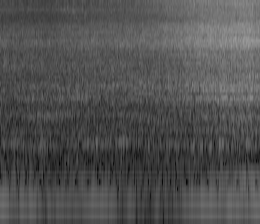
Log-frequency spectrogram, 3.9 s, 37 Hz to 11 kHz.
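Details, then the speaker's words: V8 truck after repair, running on all eight cylinders: a steady, even idle with a smooth low rumble and no skips or stumbles. Exhaust smells normal; the engine is running cleanly. "Sounds like it's running good."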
